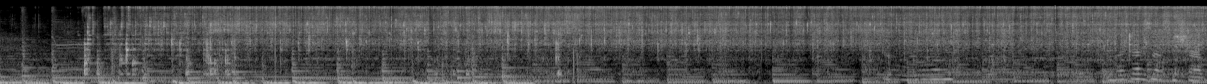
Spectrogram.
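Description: Sliced onions frying in hot oil in a pot: a steady sizzling hiss that starts about a second in, when they go into the oil.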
